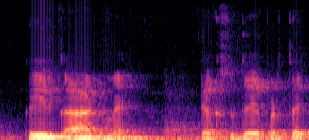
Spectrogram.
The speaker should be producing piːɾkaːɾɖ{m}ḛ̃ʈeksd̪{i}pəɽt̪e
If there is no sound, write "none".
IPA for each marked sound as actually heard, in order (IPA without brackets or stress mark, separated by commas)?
m, e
